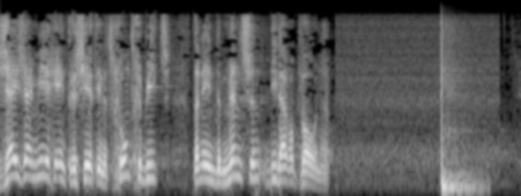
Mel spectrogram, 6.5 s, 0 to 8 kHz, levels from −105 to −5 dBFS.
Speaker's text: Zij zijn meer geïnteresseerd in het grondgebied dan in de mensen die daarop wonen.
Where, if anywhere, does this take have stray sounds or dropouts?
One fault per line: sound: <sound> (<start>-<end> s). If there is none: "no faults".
sound: thud (5.5-6.1 s)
